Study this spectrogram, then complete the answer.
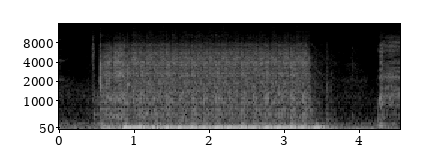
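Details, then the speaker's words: S13 240SX after engine swap and new jumper harness, fuel pump audible: brisk, even cranking for about three seconds without catching; cranks but won't start, owner suspects compression, unconfirmed. "we know we're getting fuel we can hear the pump we know we got air I mean it's kind of hard not to have air just the only thing we haven't checked is you know maybe if it doesn't have compression"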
